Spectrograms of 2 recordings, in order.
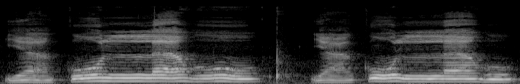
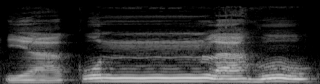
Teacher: memasukkan huruf nun ke dalam lam ini tanpa disertai dengan dengung itu itu gam bila ghunah yaaklahu yaaklahu jadi tanpa dengung langsung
